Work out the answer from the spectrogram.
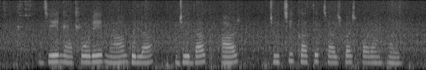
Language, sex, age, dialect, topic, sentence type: Bengali, female, 18-24, Rajbangshi, agriculture, statement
